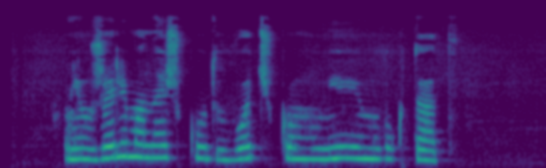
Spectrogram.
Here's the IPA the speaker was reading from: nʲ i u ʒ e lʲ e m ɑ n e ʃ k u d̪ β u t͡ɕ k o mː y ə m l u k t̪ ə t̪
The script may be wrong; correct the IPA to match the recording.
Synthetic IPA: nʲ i u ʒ e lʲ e m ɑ n e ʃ k u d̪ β o t͡ɕ k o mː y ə m l u k t̪ ɑ t̪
